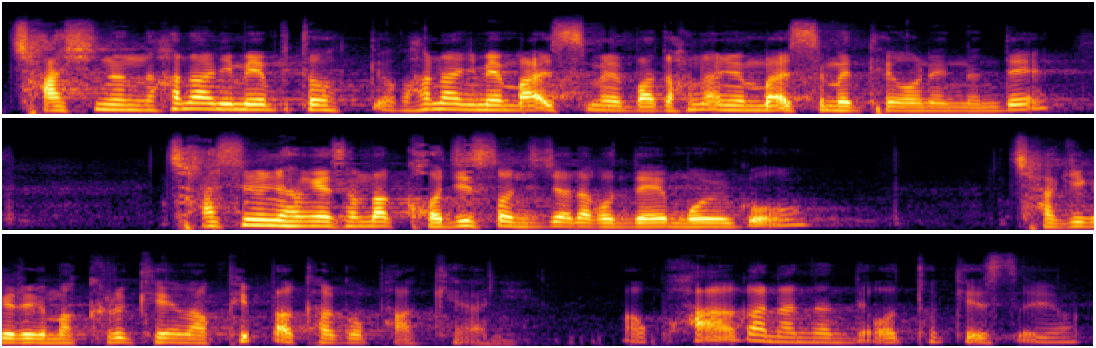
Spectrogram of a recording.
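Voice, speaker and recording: A man preaching a sermon as pastor, emphatic, swinging between loud exhortation and low, quiet passages. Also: brisk, vocal fry. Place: church sanctuary. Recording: church hall reverb.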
